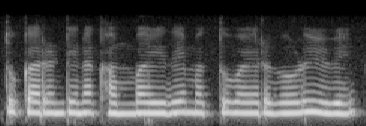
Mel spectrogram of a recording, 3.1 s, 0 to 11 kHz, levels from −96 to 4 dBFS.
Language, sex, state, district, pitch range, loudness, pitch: Kannada, female, Karnataka, Bidar, 240-255 Hz, -16 LUFS, 245 Hz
